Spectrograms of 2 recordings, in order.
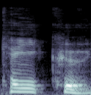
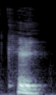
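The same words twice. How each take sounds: First: It is split into several syllables. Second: It is said as a single syllable. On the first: The speaker calls it wrong. "이게 아니라" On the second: The speaker calls it right. "다 이름절 단어인 거예요"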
